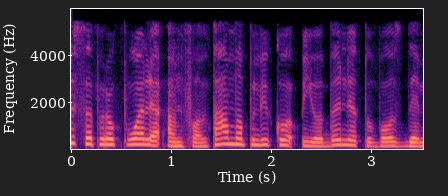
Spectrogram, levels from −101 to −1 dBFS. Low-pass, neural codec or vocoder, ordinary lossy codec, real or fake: 5.4 kHz; autoencoder, 44.1 kHz, a latent of 192 numbers a frame, MeloTTS; MP3, 48 kbps; fake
